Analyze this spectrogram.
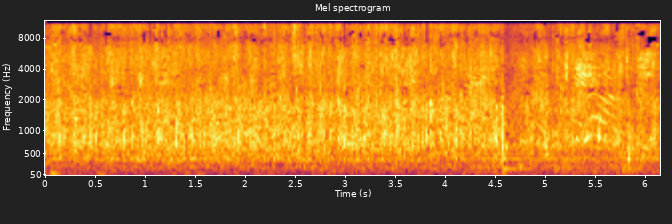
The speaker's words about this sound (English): Actually, can you clap for the whole class? These guys are awesome.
